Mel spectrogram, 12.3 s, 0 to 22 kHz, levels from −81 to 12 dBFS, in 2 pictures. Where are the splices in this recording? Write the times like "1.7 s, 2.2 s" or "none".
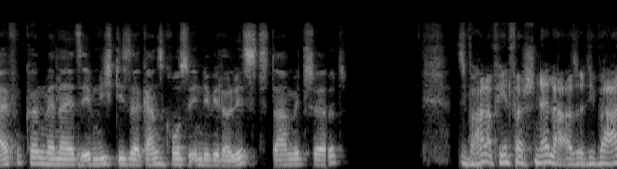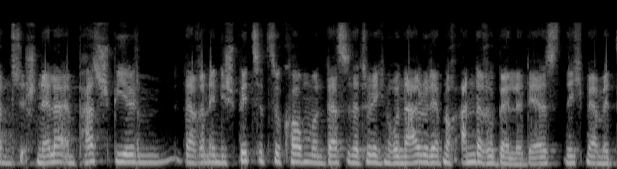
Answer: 3.3 s, 6.4 s, 7.5 s, 10.6 s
